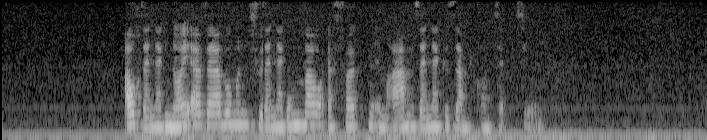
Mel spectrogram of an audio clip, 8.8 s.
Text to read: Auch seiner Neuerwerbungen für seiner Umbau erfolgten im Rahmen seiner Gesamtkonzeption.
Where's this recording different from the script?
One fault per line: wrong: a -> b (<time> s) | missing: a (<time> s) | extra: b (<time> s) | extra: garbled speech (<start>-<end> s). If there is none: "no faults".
no faults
